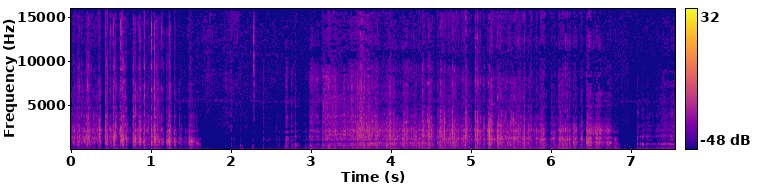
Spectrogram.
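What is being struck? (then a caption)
Small cardboard box. Long nails tap and scratch rapidly on the faces of a small, hollow kraft cardboard box held in both hands. The result is a quiet, dense patter of dry, papery clicks and scrapes with a hollow low thump. The sound eases briefly around two seconds and again near seven seconds.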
